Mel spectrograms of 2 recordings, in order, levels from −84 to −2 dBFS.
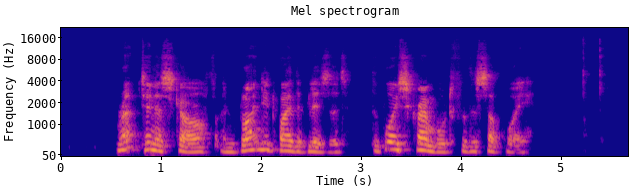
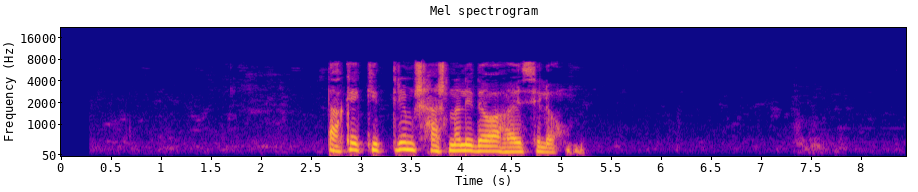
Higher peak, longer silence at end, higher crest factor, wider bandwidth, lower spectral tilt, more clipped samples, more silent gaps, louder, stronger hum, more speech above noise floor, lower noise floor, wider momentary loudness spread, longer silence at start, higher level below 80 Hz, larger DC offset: second, -10 dBFS vs -2 dBFS; second, 1 s vs 3.25 s; about the same, 20 dB vs 18 dB; first, 15 kHz vs 7.8 kHz; about the same, -5.5 dB/octave vs -6.5 dB/octave; neither; neither; second, -27 LUFS vs -14 LUFS; neither; first, 57 dB vs 49 dB; first, -84 dBFS vs -63 dBFS; about the same, 15 LU vs 14 LU; second, 0.55 s vs 2.65 s; second, -72 dBFS vs -54 dBFS; neither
